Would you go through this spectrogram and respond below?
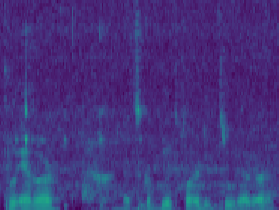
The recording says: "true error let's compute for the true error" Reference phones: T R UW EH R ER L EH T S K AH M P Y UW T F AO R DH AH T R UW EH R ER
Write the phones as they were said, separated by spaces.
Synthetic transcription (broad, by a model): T R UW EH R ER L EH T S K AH P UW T F AO R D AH T R UW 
